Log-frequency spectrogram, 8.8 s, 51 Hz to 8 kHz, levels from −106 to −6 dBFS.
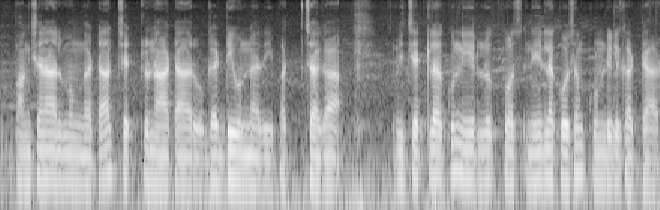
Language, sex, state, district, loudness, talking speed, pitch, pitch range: Telugu, male, Telangana, Karimnagar, -18 LUFS, 110 wpm, 100 Hz, 95-110 Hz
